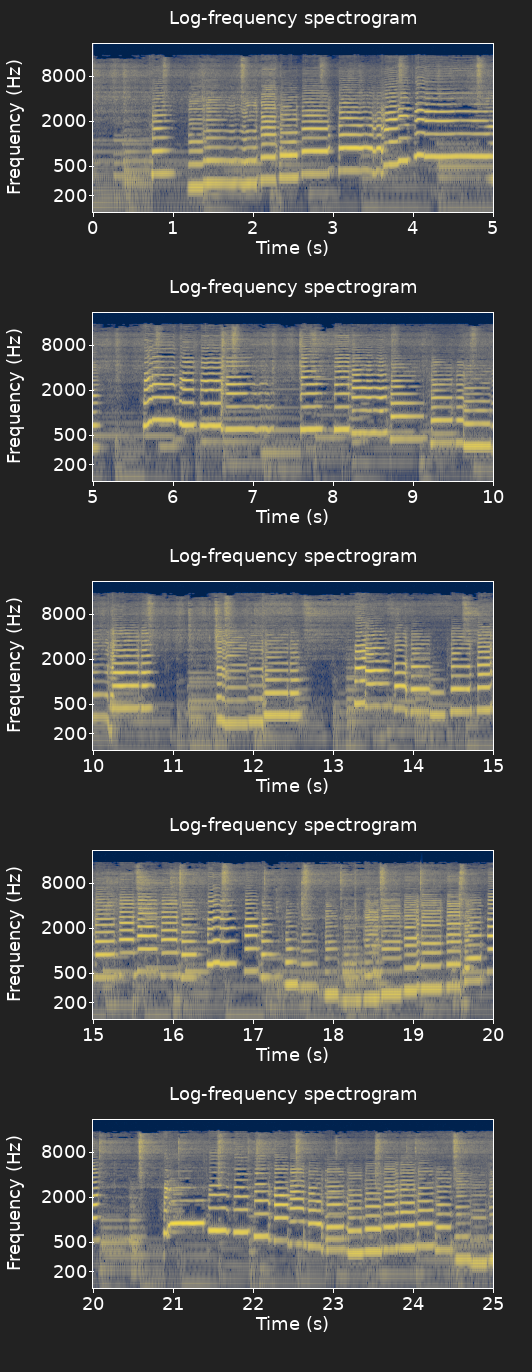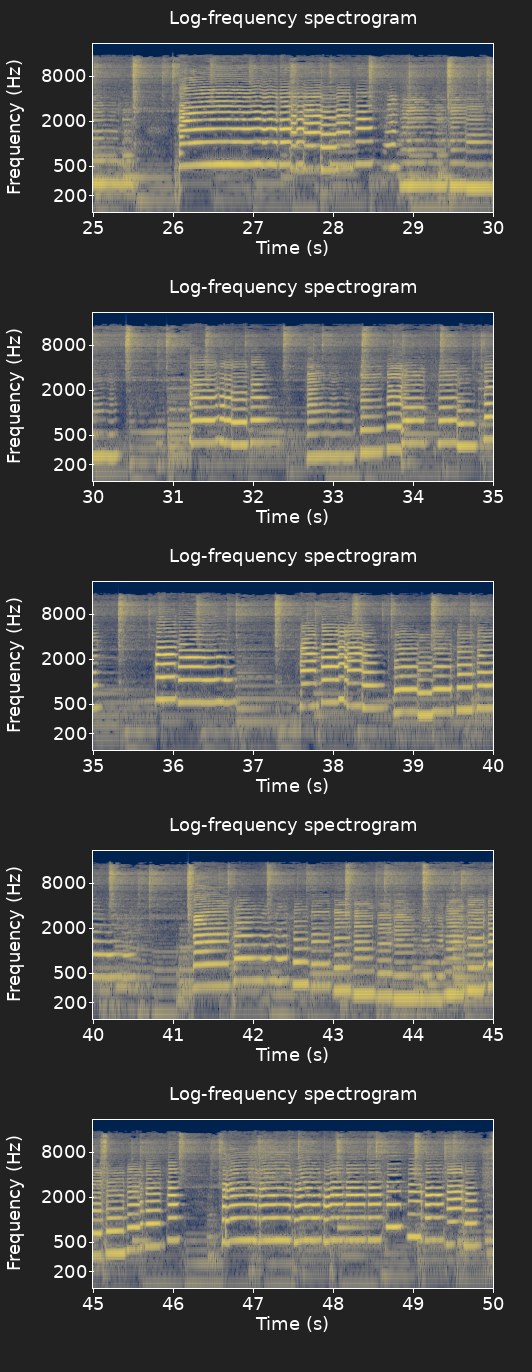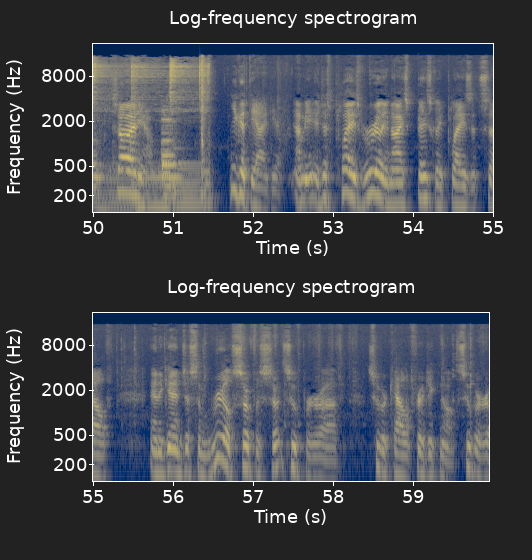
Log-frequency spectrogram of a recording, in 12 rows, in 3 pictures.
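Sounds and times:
alto saxophone jazz melody: 0:00.0 - 0:54.0
steady beat with bass line: 0:00.0 - 0:54.0.

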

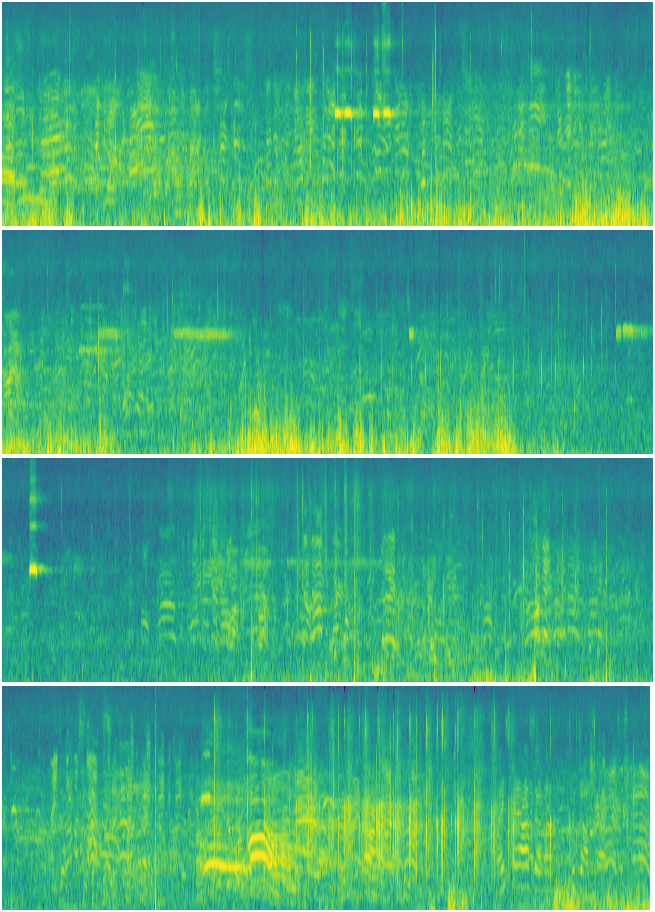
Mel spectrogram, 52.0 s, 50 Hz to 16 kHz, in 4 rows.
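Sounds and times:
spectators talking: 0:00.0 - 0:52.0
distant shouts of people: 0:04.7 - 0:18.0, 0:25.3 - 0:27.9, 0:28.9 - 0:47.5
referee's whistle blasts: 0:06.6 - 0:08.0, 0:16.4 - 0:17.7, 0:25.3 - 0:27.6, 0:31.1 - 0:32.2, 0:43.0 - 0:43.4.

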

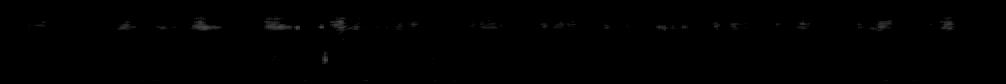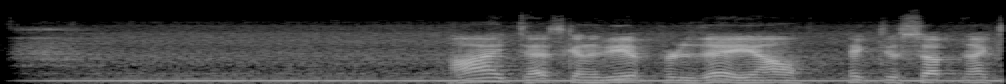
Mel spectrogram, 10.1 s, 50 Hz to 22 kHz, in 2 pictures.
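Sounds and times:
paintbrush strokes: 0:00.0 - 0:05.1
faint steady hum: 0:00.0 - 0:10.0.

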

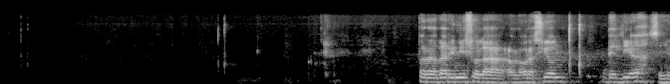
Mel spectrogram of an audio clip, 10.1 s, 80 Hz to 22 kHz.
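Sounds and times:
faint room hiss: 0:00.0 - 0:10.0
faint clicks: 0:03.2 - 0:05.2.

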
